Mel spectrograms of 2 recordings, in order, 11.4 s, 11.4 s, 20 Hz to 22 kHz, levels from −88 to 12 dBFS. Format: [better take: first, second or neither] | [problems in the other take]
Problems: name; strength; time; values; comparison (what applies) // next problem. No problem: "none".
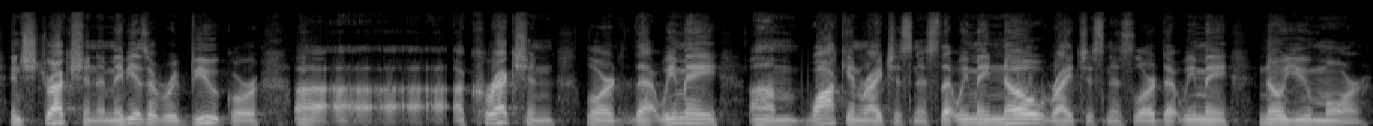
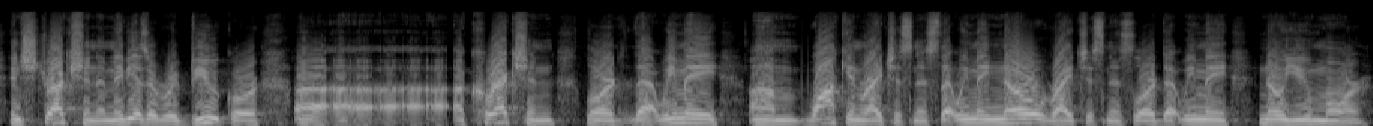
first | distortion; heavy; 7 dB below the speech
